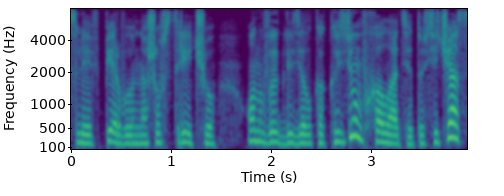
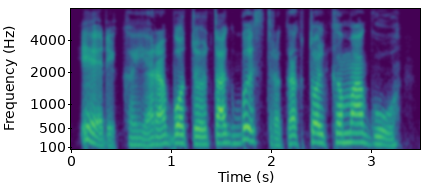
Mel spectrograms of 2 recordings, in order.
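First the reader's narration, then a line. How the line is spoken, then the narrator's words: Grumbling. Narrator (Russian): ворчал господин Горячий, глава факультета помощи и возвращения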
